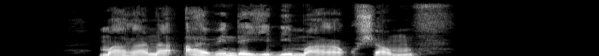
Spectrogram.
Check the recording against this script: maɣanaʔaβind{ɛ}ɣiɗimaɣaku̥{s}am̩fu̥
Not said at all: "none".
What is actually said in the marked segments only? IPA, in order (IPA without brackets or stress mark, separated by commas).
ɛ, ʃ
